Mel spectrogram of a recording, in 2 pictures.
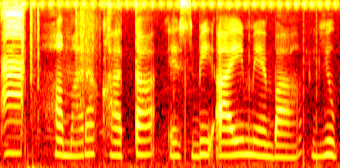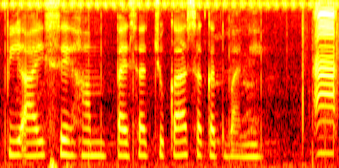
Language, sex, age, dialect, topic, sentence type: Bhojpuri, female, 18-24, Western, banking, question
